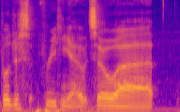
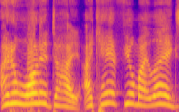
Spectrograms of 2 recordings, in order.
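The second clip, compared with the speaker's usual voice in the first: very high, shrill, full-volume yelling scream; 11 dB louder than usual. Speaker retells a woman at 3 a.m. screaming at people, imitating a woman yelling. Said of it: "And she just starts yelling. She's like".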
